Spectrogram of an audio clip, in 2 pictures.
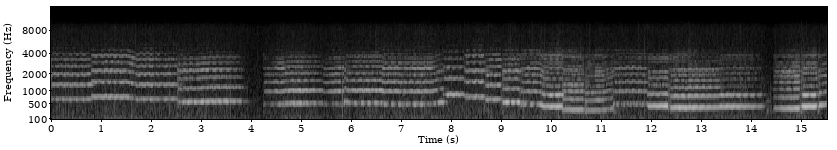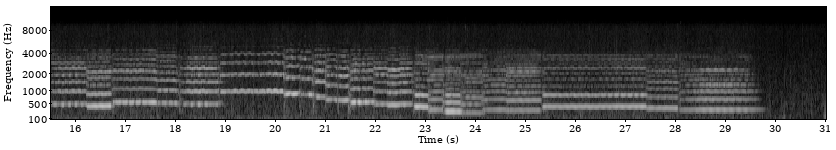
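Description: Unaccompanied solo violin playing a melody, with slides between notes and a few quicker falling runs. It pauses briefly twice and ends just before the close.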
